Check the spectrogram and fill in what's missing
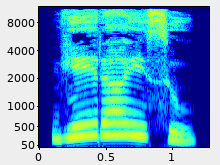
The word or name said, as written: ಘೇರಾಯಿಸು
